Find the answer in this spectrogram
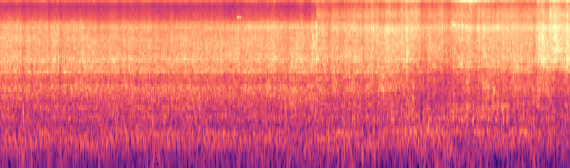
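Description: Passenger train coach running at speed, heard from inside at an open window or door: a steady rumble and rattle of wheels on the rails.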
